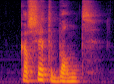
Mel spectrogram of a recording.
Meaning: cassette tape
- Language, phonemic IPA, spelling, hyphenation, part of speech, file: Dutch, /kɑˈsɛ.təˌbɑnt/, cassetteband, cas‧set‧te‧band, noun, Nl-cassetteband.ogg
